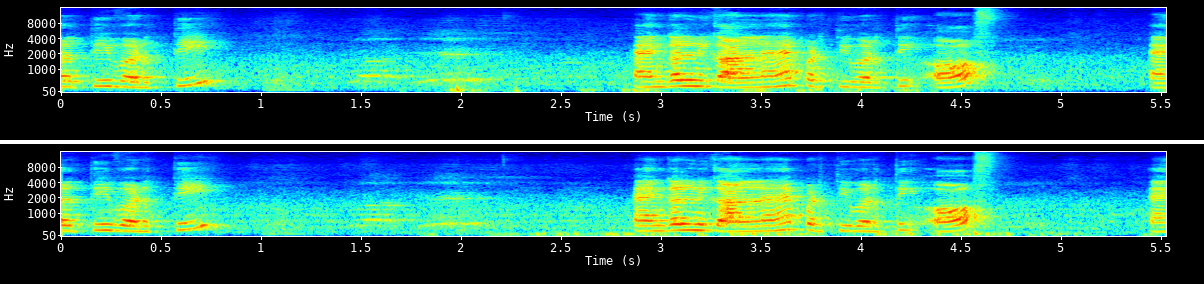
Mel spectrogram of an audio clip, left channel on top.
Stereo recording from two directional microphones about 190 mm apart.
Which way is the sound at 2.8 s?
45° right (ahead or behind).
